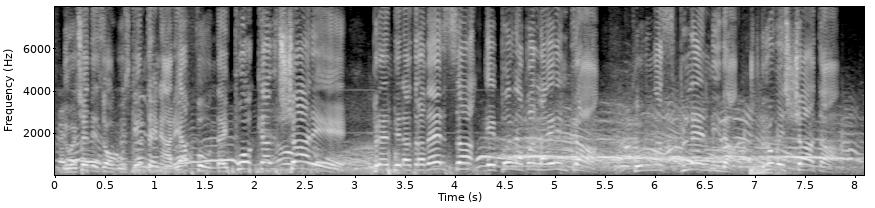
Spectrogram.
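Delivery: excited play-by-play, shouting the goals; breathless italian goal commentary. Acted. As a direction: call the match live, building to yells. Live match commentary.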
